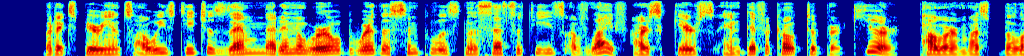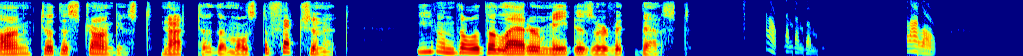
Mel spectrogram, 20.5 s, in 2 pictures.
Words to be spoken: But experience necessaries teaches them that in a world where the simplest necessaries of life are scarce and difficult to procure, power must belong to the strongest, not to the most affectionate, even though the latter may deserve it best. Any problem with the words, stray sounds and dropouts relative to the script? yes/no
yes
